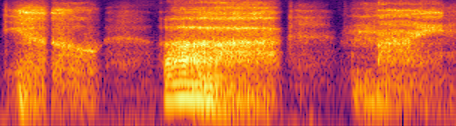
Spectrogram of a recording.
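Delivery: slow whispered monster voice, fading; sinister voiceless rasp; possessing inner voice. Acted. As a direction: breathe out each word with long pauses. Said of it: "the other voice goes".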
